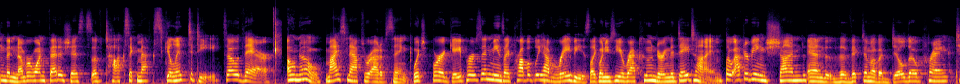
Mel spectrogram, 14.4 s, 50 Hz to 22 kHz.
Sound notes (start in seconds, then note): 4.1 snapping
